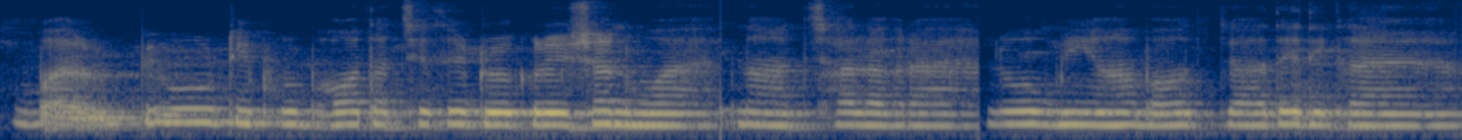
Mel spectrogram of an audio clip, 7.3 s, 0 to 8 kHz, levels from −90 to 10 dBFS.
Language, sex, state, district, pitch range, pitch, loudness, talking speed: Hindi, female, Uttar Pradesh, Hamirpur, 220-235 Hz, 225 Hz, -28 LUFS, 170 wpm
